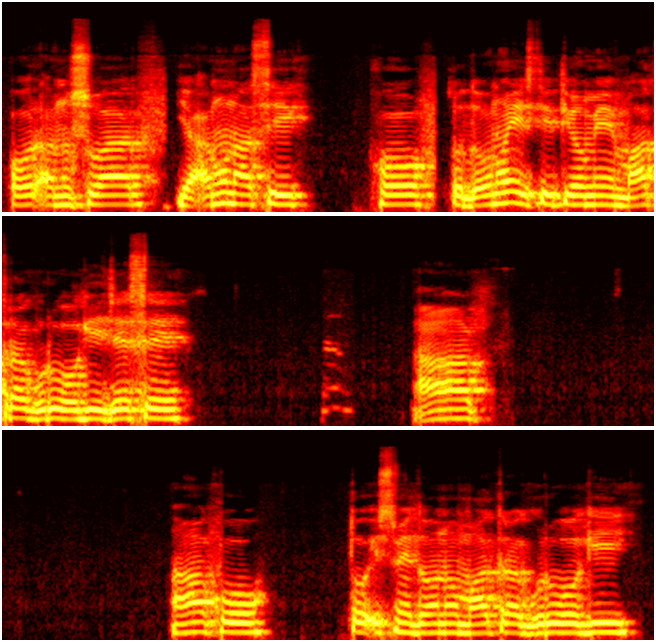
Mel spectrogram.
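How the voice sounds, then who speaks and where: A man teaching an exam-prep lecture, stating each rule and then repeating it slowly, as if dictating notes. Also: high-pitched, level tone, a little mellow, highs cut off. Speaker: Hindi literature teacher.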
